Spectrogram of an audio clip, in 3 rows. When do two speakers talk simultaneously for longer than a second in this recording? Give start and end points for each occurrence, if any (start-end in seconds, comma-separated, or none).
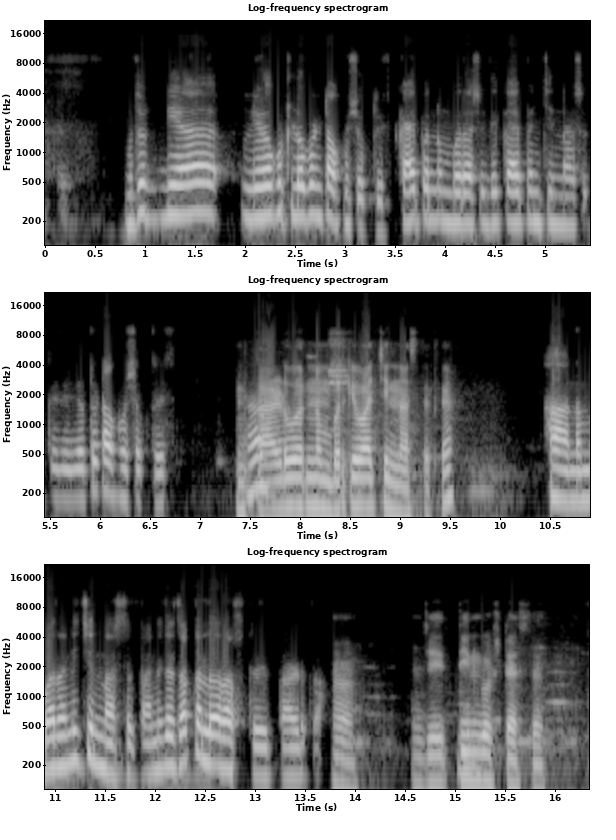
none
